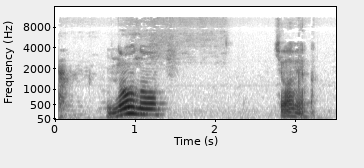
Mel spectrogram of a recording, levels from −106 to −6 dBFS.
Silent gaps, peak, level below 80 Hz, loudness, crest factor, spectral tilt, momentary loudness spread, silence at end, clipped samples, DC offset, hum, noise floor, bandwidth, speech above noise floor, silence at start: none; -8 dBFS; -66 dBFS; -26 LUFS; 20 dB; -7.5 dB/octave; 22 LU; 0.3 s; under 0.1%; under 0.1%; none; -74 dBFS; 11.5 kHz; 49 dB; 0.05 s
